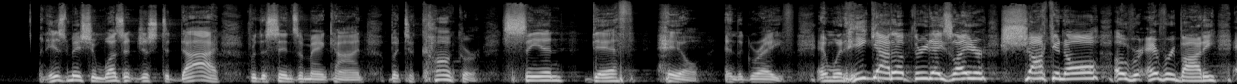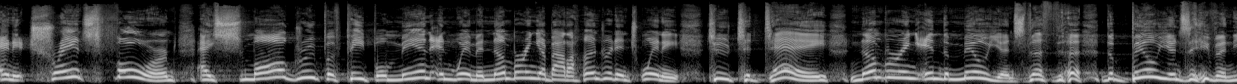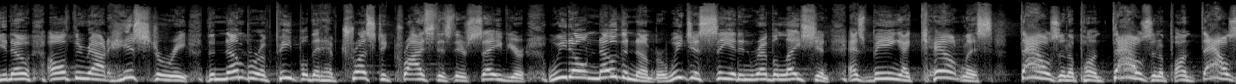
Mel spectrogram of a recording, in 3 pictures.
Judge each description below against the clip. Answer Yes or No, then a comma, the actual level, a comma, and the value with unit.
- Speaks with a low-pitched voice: No, high, 230 Hz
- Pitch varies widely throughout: Yes, wide, 6.2 semitones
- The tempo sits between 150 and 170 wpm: Yes, average, 155 wpm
